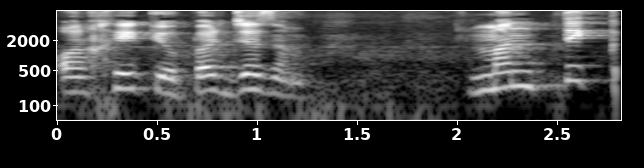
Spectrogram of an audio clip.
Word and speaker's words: منطق: خے کے اوپر جزم۔ منطق لفظ ہوتا ہے، میم کے اوپر زبر، نون کے اوپر جزم، توئیں کے نیچے زیر اور کاف کے اوپر جزم۔ تو حکمانہ، تے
